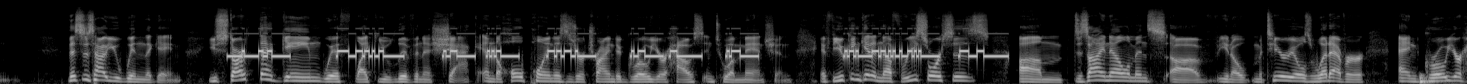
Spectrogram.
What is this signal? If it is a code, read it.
TTY/TDD text telephone tones (45.45 baud Baudot), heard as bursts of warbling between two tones, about 400 Hz shift, 1600 Hz centre, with speech in English. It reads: IT WAS NAMED FROM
